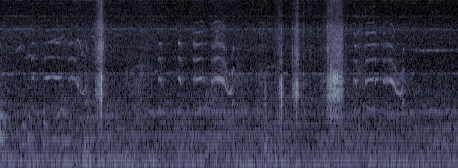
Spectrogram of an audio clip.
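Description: Small birds chirping repeatedly in short, hooked calls, with a few sharp clicks and a brief rustle about four seconds in.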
